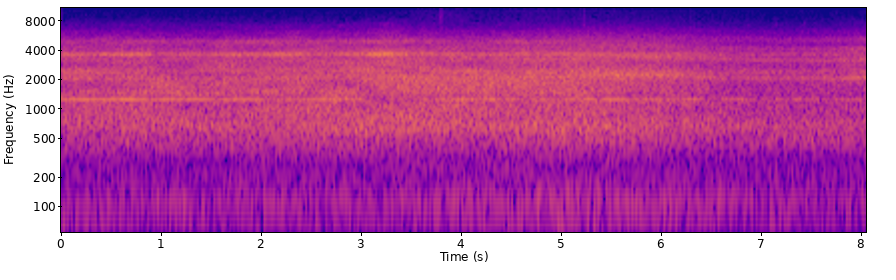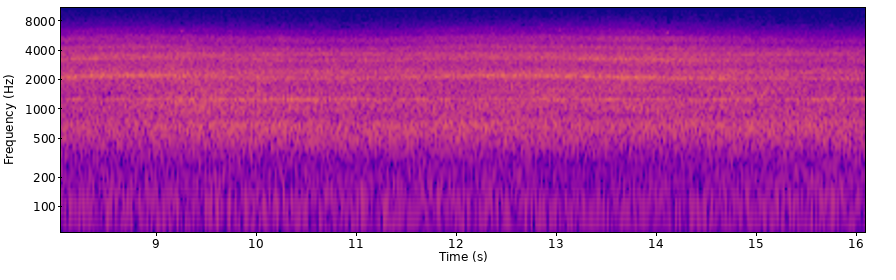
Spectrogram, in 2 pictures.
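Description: F-35 Lightning II fighter's single Pratt & Whitney F135 jet engine whining steadily at taxi power, a high whistle over a rushing noise. It gets a little quieter about six seconds in.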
